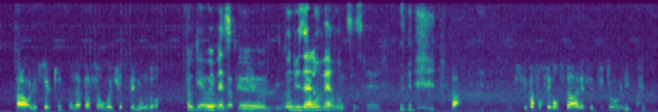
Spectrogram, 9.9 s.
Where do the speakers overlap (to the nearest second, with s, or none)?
3 s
